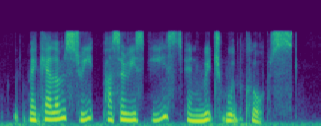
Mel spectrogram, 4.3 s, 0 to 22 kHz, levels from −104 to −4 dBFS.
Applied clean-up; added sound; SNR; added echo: neural diffusion model UNIVERSE++.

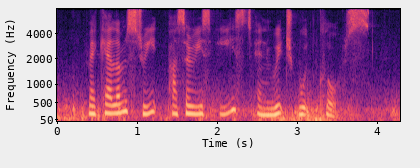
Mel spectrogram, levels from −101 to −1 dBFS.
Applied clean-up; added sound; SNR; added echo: none; Thunder; 10 dB; none.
